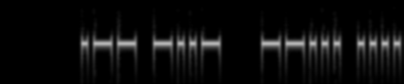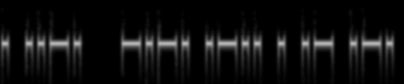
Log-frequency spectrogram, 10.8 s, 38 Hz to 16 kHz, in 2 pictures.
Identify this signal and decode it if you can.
Morse code, heard as a keyed tone, about 15 wpm, 700 Hz. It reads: WX 75F CLEAR
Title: Practice QSO - Exchange 2 - Info - 15wpm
